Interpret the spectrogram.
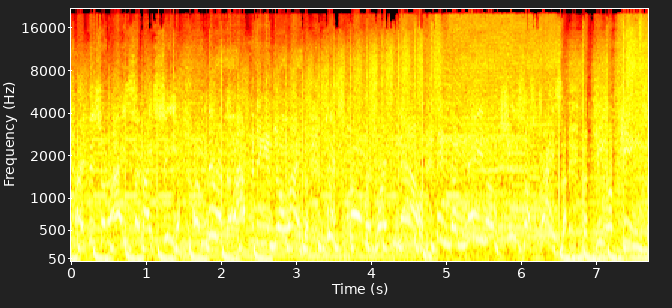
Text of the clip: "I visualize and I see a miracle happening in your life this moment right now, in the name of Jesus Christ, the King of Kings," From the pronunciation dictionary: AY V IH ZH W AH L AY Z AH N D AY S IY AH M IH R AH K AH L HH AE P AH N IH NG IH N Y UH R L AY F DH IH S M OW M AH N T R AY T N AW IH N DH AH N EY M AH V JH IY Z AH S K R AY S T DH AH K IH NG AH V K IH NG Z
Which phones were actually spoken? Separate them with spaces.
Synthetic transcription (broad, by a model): AY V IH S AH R AY Z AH N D AY S IY AH M IH R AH K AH L HH AE P AH N IH NG IH N Y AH R L AY F DH IH S M OW M AH N T R AY T N AW IH N DH AH N EY M AH V JH IY Z AH S K R AY S T DH AH K IH NG AH V K IH NG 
